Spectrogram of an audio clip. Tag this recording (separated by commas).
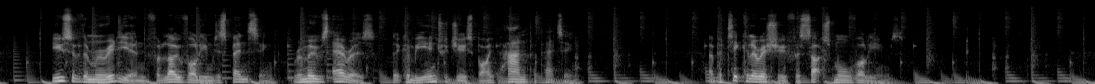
Speech, Music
